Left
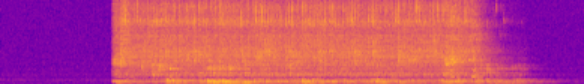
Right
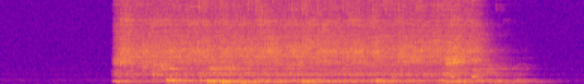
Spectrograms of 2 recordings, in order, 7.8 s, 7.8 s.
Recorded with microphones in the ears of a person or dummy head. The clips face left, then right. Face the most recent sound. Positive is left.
turn(degrees=30)  # may be behind; listen again after turning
